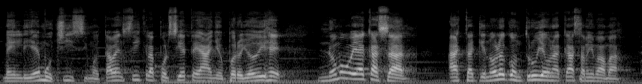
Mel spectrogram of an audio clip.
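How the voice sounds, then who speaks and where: A young man with a notably high voice preaches in a church, telling his story in a loose, conversational way. He breaks off and restarts often and speaks straight to the people in the pews. Soft music plays faintly underneath. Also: quick pace. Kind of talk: sermon. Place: church sanctuary.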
